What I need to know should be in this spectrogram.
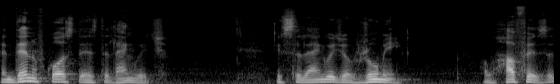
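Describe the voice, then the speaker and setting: At a moderate pace, a man speaks in a fairly low pitch with a dark, mellow tone and ordinary pitch variation. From Pakistan. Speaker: scholar; interviewee. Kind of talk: interview. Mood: warm, admiring, animated. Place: meeting room. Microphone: lapel.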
